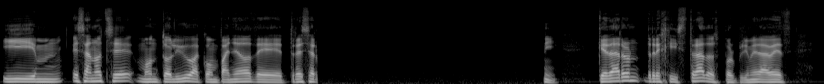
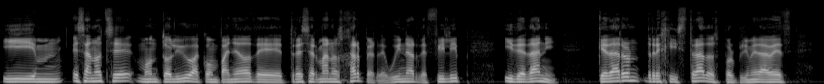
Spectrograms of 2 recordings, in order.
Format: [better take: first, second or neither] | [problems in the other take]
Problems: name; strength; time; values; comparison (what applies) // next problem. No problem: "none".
second | audio cutting out; at 3 s for 2.5 s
